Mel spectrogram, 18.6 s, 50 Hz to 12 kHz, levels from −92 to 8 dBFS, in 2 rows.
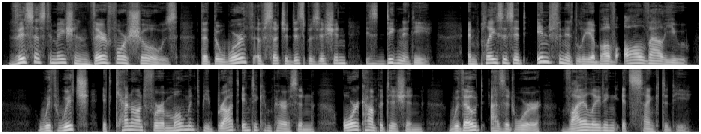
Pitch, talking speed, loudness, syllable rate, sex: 135 Hz, 130 wpm, -20 LUFS, 4.8 syllables/s, male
